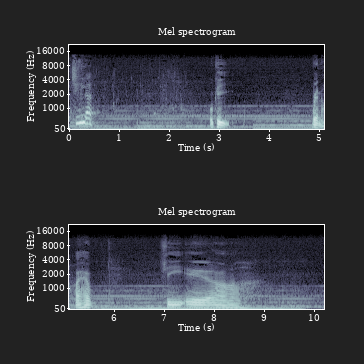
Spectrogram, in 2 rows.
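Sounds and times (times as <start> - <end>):
low hum: 0.0 - 10.2
speech: 0.1 - 0.6, 2.8 - 3.3, 4.8 - 5.7, 7.0 - 8.6
holy water pouring and splashing: 0.7 - 2.4.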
